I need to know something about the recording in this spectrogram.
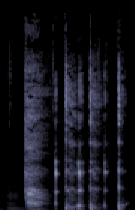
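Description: A man, bent over, coughs several times in quick, harsh bursts: a longer rasping cough followed by four or five short, choppy coughs, moderately loud with no speech.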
